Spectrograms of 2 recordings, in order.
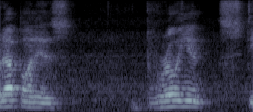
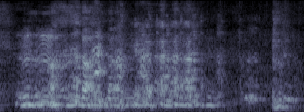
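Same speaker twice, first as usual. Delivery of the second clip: a high, rising chuckle at his own joke; amused laugh; 7 semitones higher, 4 dB louder than usual. Real, not acted. Guide laughing at his own Boston accent joke, bright chuckle. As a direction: laugh it off warmly.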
